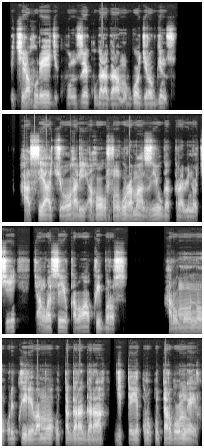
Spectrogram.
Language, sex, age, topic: Kinyarwanda, male, 36-49, finance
